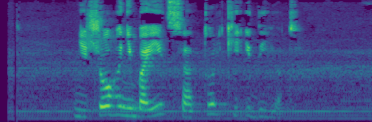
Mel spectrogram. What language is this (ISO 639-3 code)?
bel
